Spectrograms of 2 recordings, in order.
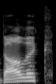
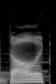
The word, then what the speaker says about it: Dalek: Dalek?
